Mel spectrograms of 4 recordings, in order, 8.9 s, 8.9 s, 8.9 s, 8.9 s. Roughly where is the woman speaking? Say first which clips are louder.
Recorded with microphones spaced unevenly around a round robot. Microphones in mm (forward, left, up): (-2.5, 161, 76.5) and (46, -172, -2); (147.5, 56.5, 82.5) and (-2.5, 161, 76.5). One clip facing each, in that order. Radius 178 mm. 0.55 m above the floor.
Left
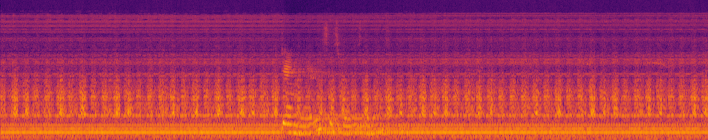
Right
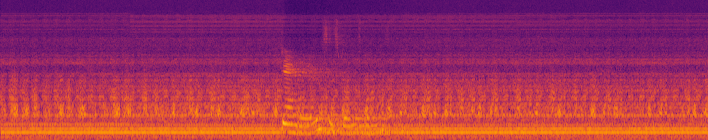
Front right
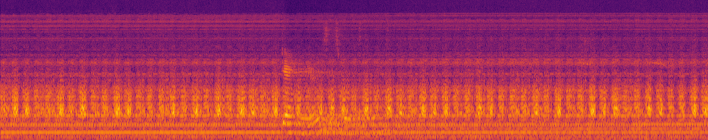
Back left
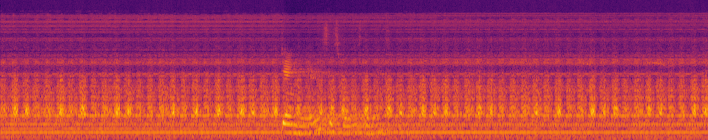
Even, back left 4 dB; behind.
